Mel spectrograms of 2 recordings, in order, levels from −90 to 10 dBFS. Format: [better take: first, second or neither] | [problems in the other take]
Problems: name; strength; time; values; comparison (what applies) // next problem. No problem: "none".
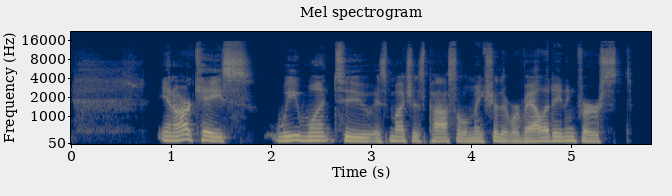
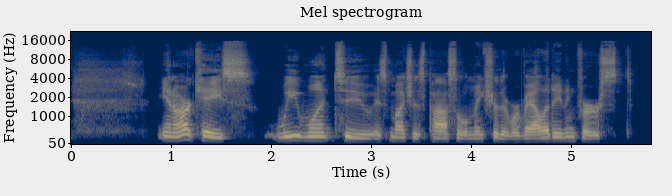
first | thin; somewhat; fading below 300 Hz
